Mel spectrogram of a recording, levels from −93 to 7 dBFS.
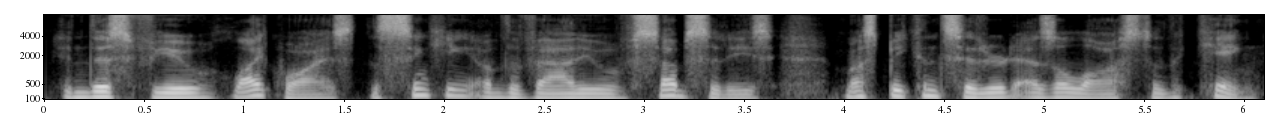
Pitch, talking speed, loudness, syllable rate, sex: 125 Hz, 195 wpm, -20 LUFS, 5.4 syllables/s, male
